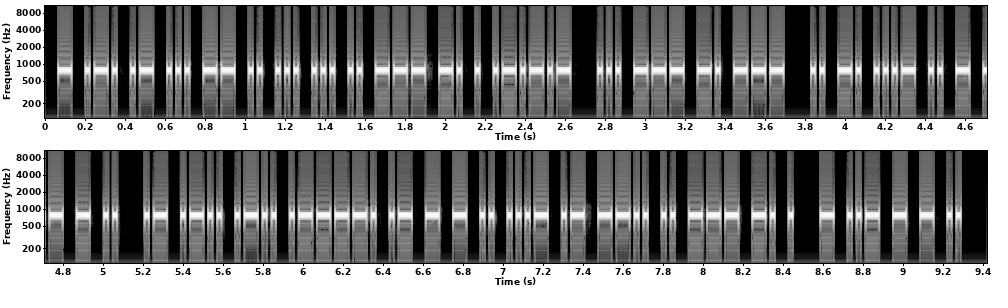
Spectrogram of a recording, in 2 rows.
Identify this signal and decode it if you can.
Morse code, heard as a keyed tone, about 56 wpm, 800 Hz. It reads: TRASMISSIONE. SONO INVITATI ALL'ATTIVAZIONE TUTTI
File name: ITALIEN texte clair 1 vitesse 50 mots minute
